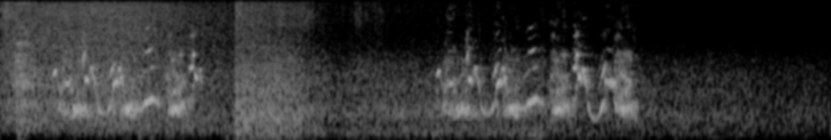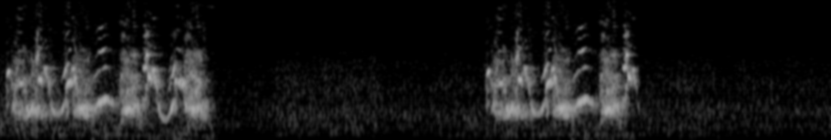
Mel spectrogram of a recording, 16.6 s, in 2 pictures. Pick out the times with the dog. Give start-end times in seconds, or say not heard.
0.5-2.0, 4.3-6.4, 8.3-10.4, 13.2-14.7.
